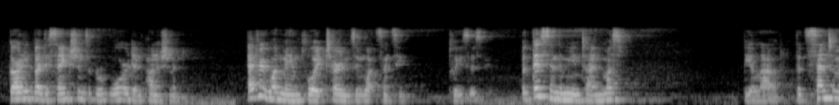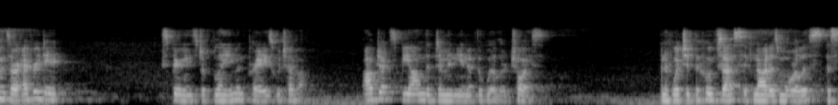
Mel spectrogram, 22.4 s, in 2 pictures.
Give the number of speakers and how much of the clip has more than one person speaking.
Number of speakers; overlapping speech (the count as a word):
one, no overlap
